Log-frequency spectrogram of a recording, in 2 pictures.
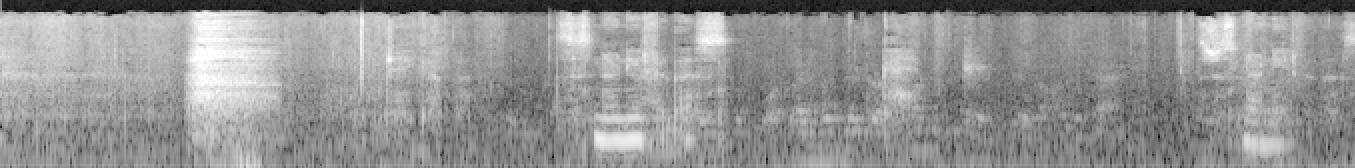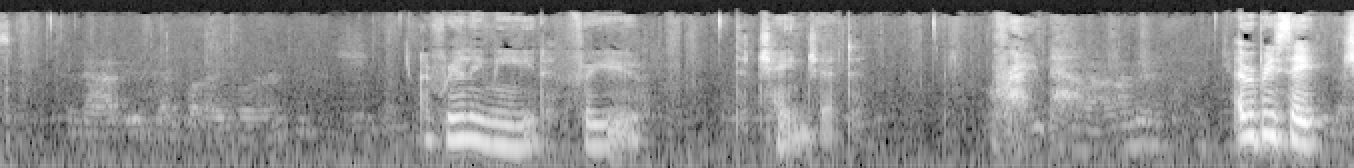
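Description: A girl talks casually and close to the microphone, in short bursts.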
